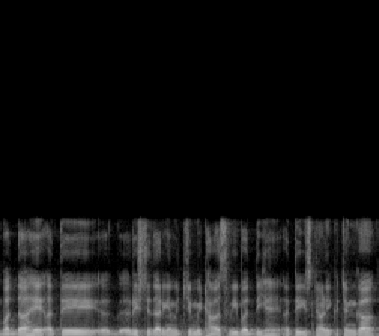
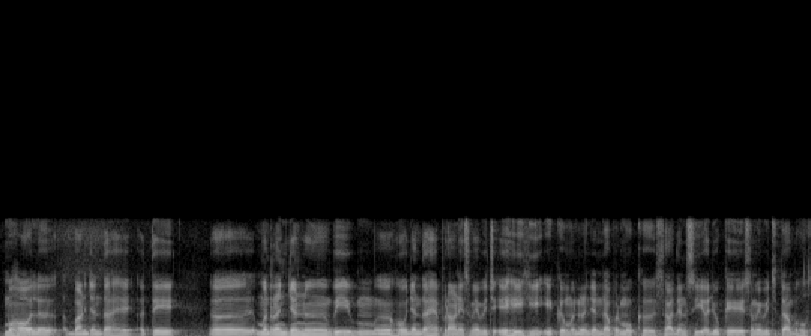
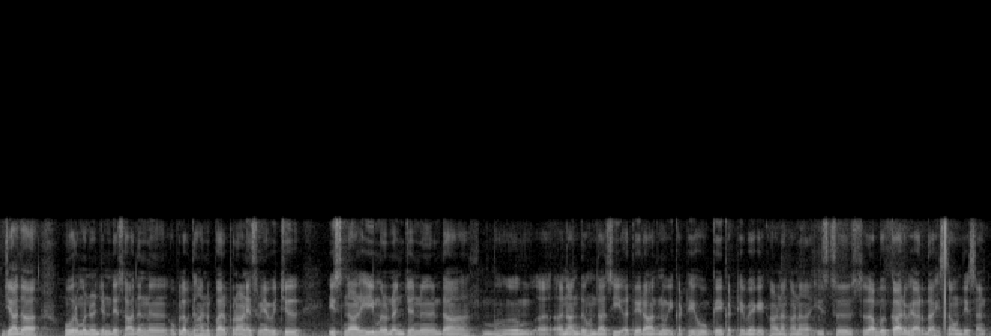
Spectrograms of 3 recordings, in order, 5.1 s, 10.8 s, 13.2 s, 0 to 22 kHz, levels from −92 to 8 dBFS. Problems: background sounds at intervals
